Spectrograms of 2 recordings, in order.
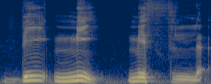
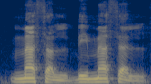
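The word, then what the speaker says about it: مثل: That's the kasra, and the kasra will help you to say it mithl. So if it wasn't there, you can say methal. Yeah. So so they avoid you pronouncing it the wrong way.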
